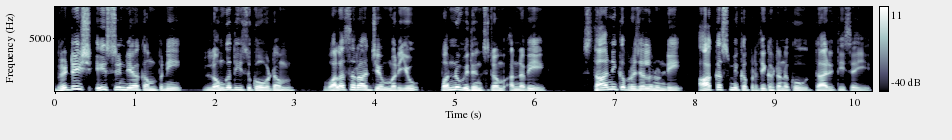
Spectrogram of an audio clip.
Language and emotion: Telugu, neutral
